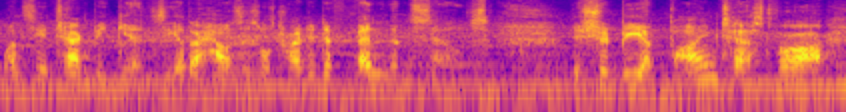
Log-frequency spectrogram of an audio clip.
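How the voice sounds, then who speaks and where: A man's voice: fairly high pitch, fairly quick, over music, lightly acted, rough recording. A man playing a cruel, domineering older baron and father in a video game cutscene, pompous and mocking. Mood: gloating.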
